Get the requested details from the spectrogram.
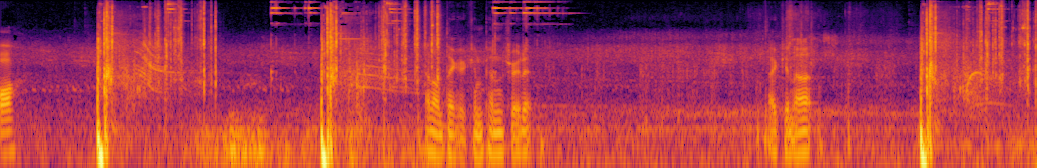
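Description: A pistol fires loud single shots that ring out.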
